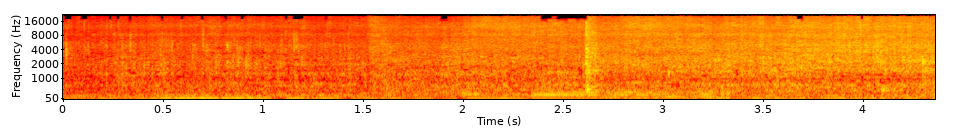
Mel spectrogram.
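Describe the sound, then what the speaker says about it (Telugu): Carrot, potato and tomato with curry leaves for a wheat rava upma being stirred in a pan, heard as a steady soft sizzle and hiss with faint scraping, close and even, and one small clink partway through, with no talking. "ఈ మొత్తాన్ని ఇప్పుడు నీట్గా ఒకసారి కలుపుకుందాం"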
